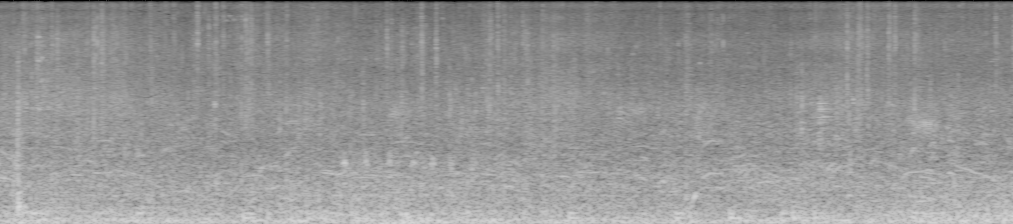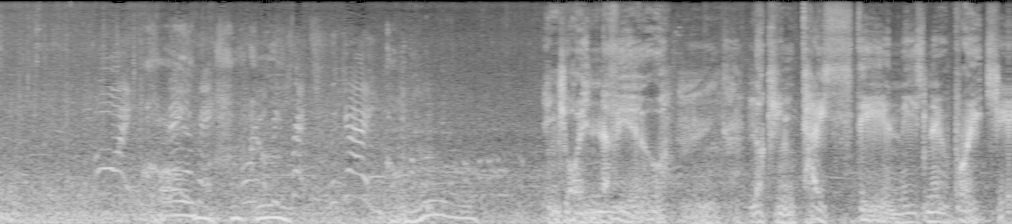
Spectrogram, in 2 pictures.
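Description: Fire crackles.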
